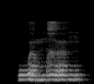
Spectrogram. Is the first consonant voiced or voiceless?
voiced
